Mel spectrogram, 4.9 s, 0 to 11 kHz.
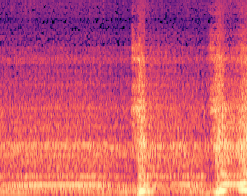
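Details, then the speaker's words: Chevy S10, probably a 1984, 2.8 L carbureted engine, HEI ignition, choke off: uneven lumpy idle with two throttle blips, won't idle; owner suspects a vacuum leak or a misadjusted throttle screw. "Trying to keep it running, it won't idle. Either I've got another vacuum leak somewhere."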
